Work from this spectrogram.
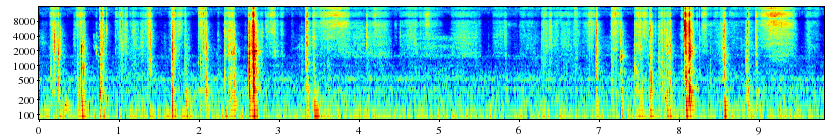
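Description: A deck of tarot cards is shuffled up close in quick bursts of riffling and soft slaps, pausing between rounds in an otherwise quiet room.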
